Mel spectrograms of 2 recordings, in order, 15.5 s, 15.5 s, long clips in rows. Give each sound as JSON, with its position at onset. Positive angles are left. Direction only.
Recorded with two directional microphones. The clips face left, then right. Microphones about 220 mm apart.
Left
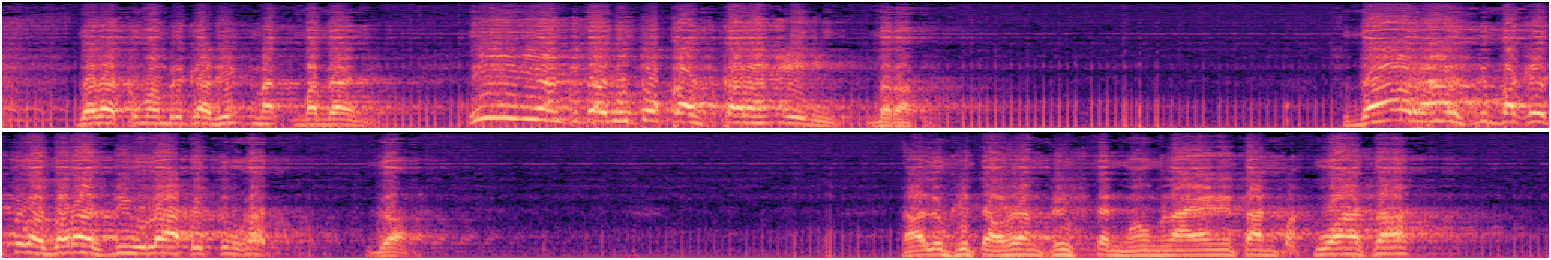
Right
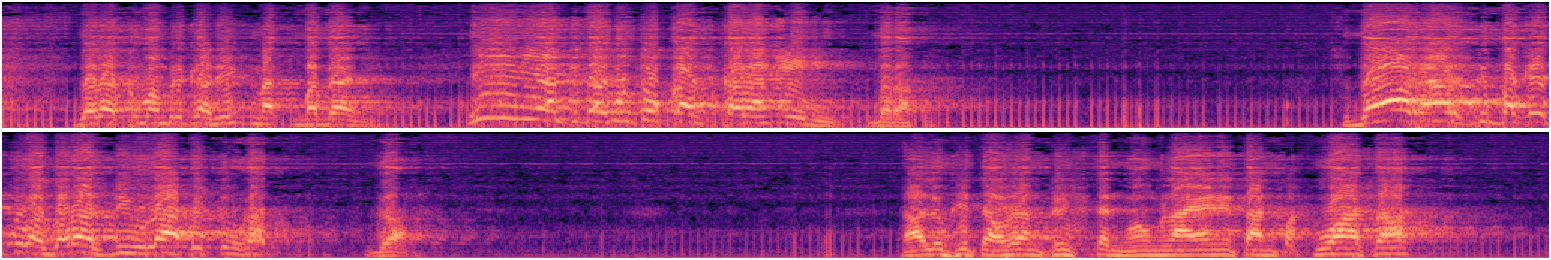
{"t": 0.3, "sound": "a man's voice", "side_deg": 50}
{"t": 5.2, "sound": "purr", "side_deg": 0}
{"t": 6.7, "sound": "a man's voice", "side_deg": 50}
{"t": 12.2, "sound": "a man's voice", "side_deg": 50}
